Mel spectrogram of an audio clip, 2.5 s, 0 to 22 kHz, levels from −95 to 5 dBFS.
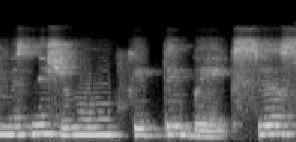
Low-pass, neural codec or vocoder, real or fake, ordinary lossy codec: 7.2 kHz; none; real; Opus, 24 kbps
